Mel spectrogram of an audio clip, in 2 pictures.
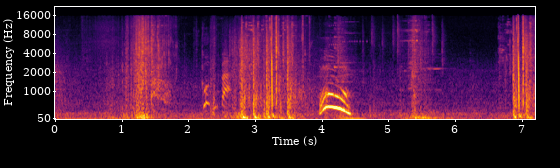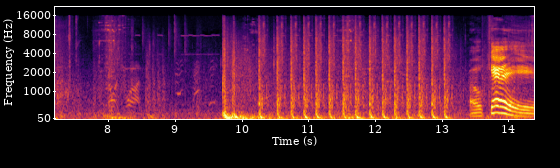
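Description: Gunshots fire, with a rapid burst of automatic fire.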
